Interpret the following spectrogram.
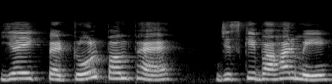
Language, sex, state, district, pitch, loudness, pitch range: Hindi, female, Bihar, Araria, 240 Hz, -17 LUFS, 230-270 Hz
